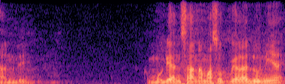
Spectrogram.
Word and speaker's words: Hyundai: Jepang bikin Honda ya Korea bikin hundai Hyundai bacanya hundai kemudian sana masuk Piala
